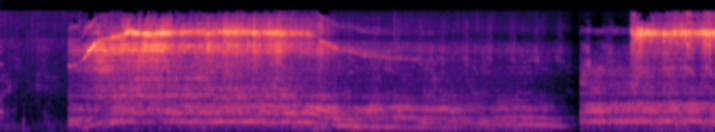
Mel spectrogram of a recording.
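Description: Jet ski engines roar and whine as they race past at speed.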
